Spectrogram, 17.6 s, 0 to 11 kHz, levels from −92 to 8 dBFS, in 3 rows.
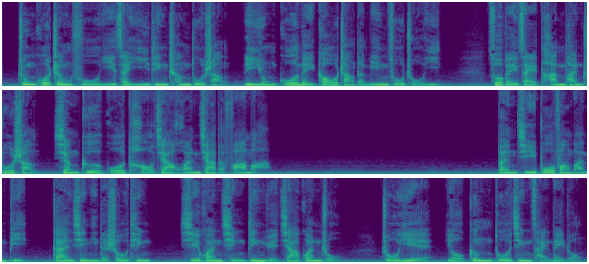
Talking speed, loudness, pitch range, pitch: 230 characters per minute, -22 LUFS, 90-115 Hz, 100 Hz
